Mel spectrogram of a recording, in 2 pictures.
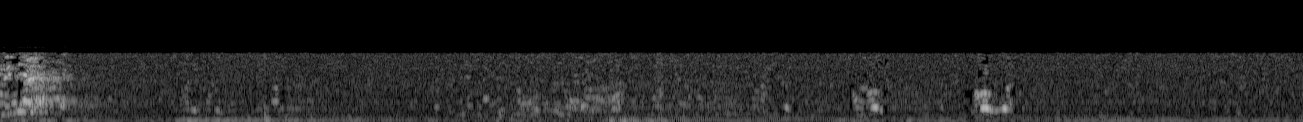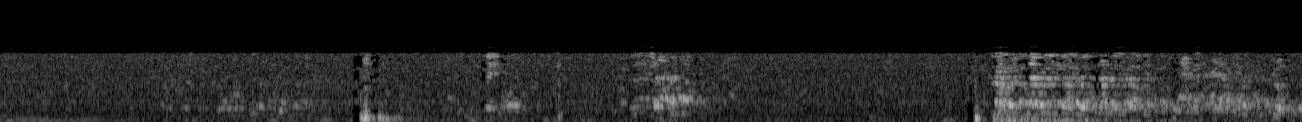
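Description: Men shout to each other from a distance.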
